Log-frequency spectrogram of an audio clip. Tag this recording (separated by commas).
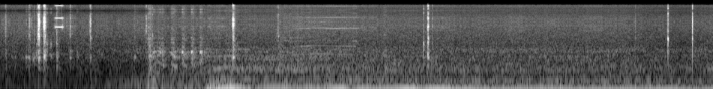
Vehicle, Car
